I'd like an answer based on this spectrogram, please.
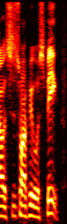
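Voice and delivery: ordinary talk

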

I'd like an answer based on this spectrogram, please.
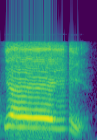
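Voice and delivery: high, loud mock cheer; imitating a cheering crowd. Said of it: "everyone will go".

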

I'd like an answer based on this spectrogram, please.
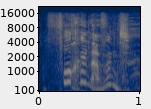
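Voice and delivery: very high, loud protest; dead high pitch. Real, not acted. Podcaster denying they go high pitch, high-pitched squawk. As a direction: squeal the denial indignantly. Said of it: "you've gone dead high pitch".

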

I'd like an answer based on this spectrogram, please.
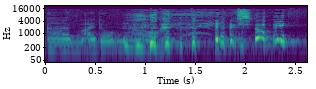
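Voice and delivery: slow start breaking into high laughter; real laugh bursting into the answer. Real, not acted. Award winner asked about her award, laughing as she admits it.

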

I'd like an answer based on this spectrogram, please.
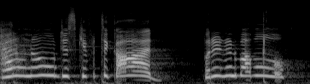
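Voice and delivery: high-pitched, glib imitation of a clueless adviser; mock clueless advice. The wife with no idea what to do, advising me, mock clueless.

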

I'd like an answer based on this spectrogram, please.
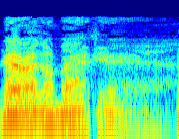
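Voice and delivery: slow, loud devil threat; Satan voice. Retold or imitated. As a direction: warn him off slowly as Satan. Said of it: "Satan sounds like Batman".

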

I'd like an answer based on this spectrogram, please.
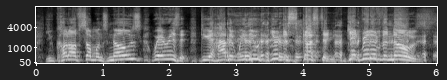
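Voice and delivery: loud, high-pitched disgusted outburst; hammed-up indignant yelling, voice way up; outraged quote. Podcaster acting out Ted's scene from the episode, outraged. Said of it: "and he goes".

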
